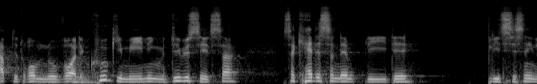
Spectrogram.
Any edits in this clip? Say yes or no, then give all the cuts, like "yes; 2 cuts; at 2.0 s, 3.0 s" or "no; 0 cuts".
no; 0 cuts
